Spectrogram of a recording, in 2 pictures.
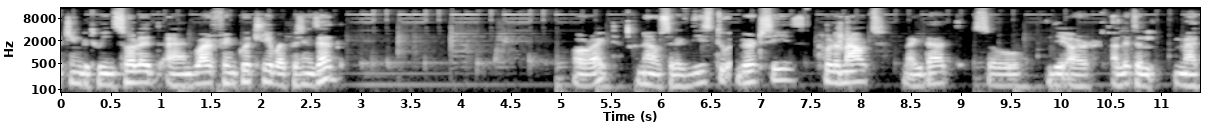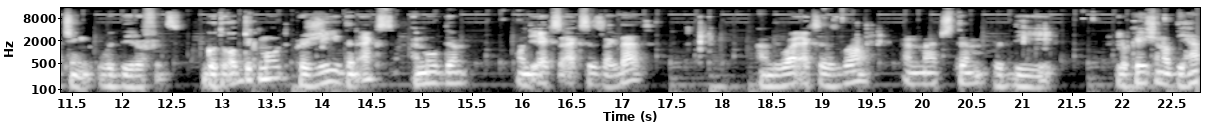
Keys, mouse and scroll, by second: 0.0-0.5 typing, 1.8 z, 2.9-4.0 typing, 5.3-5.6 scroll up 2, 5.6 click, 6.1 shift+click, 7.0 middle click, 7.6 g, 9.9-11.6 middle drag, 11.6 scroll down 1, 11.9-13.7 middle drag, 13.7 g, 16.1 scroll down 1, 16.2-17.6 middle drag, 17.6 g, 19.2 g, 20.7 scroll up 2, 20.9 g, 21.8 g, 22.5-22.7 middle drag.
